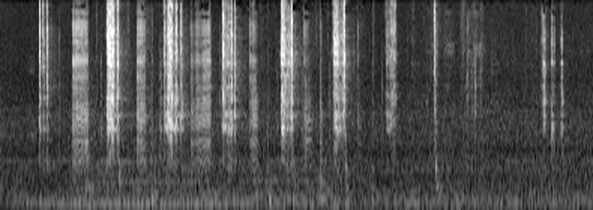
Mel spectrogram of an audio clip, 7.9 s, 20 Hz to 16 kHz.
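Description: A ratchet wrench loosens the 10mm MAP sensor bolt on a Fiero GT intake manifold, a series of close, loud clicking ratchet bursts in uneven strokes, tapering to a few lighter clicks.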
